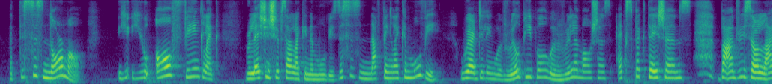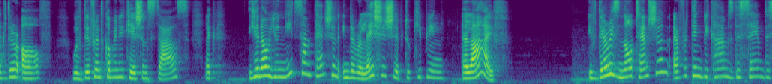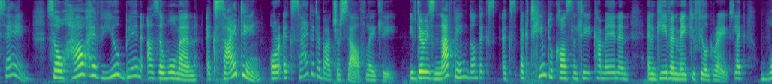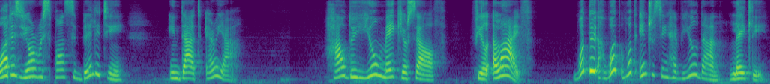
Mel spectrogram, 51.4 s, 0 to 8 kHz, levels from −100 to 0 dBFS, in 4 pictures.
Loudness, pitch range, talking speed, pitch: -22 LUFS, 205-270 Hz, 145 wpm, 230 Hz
